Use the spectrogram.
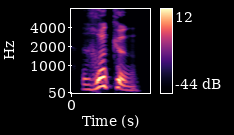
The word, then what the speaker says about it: Rücken: 얘는 두 개 나왔으니까 짧게 해볼까요? 각을 준비되셨나요? Rücken.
